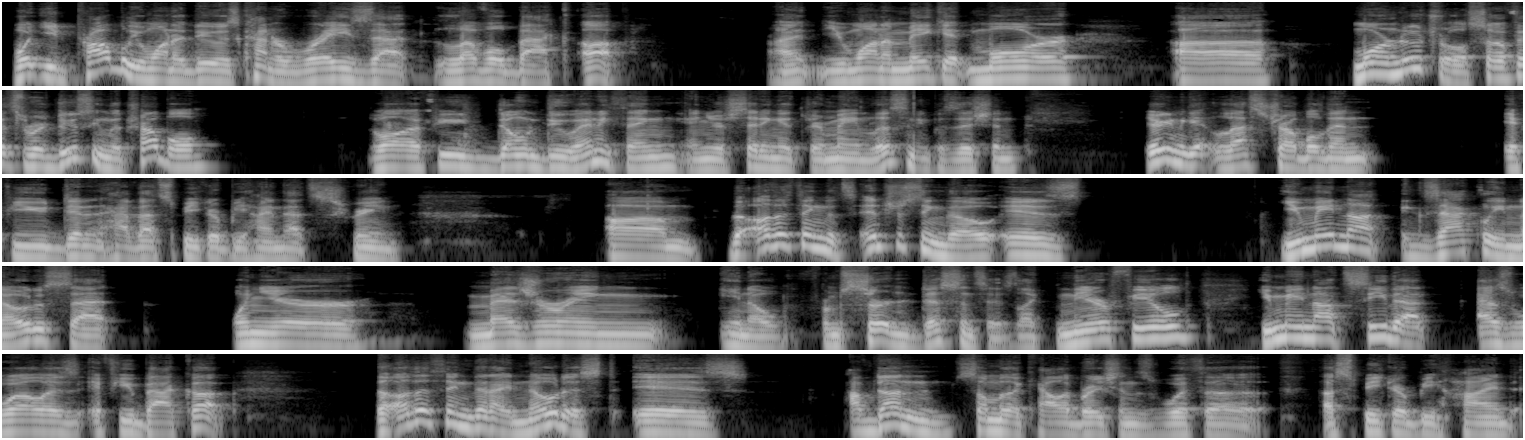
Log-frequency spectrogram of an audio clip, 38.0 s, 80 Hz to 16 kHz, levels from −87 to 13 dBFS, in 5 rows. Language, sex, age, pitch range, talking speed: English, male, 30-49, 110-150 Hz, 180 wpm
